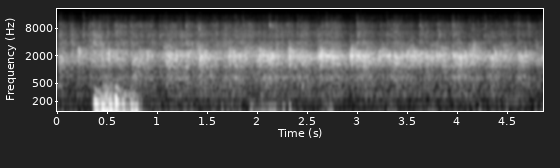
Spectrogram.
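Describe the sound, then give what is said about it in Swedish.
Steady applause from an audience fills the whole stretch, a dense, continuous patter of many hands clapping at moderate loudness, with a brief low voice murmur near the start. “jag tror nästan att jag skulle vilja att vi ger dem en applåd. Ja, det gör vi.”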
